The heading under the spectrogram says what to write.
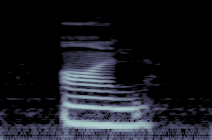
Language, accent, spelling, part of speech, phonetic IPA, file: Persian, Iran, آن, determiner / pronoun / noun, [ʔɒːn], Fa-آن.ogg
- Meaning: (determiner) that; the; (pronoun) 1. that 2. he, she, it; colloquially pronounced اون (un) in Iran 3. Used with که to nominalize a clause 4. Used within a relative clause as a resumptive pronoun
